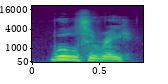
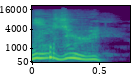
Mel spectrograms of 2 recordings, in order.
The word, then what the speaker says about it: Woolfardisworthy: It actually has it on the sign, Woolfardisworthy, brackets, Woolsery. Brackets. – Woolsery. – So it actually tells you how to pronounce this place.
